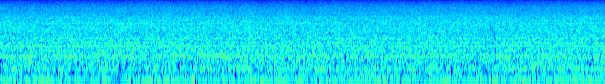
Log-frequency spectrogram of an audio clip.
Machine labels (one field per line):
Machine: fan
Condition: normal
